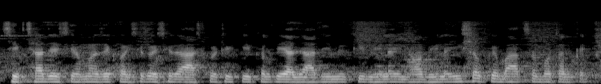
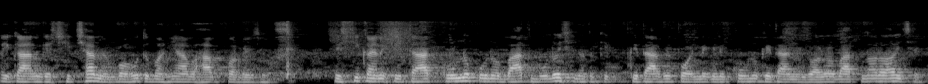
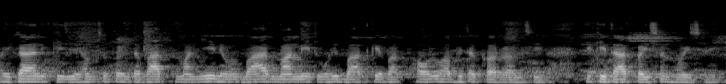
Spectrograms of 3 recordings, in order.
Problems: low volume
